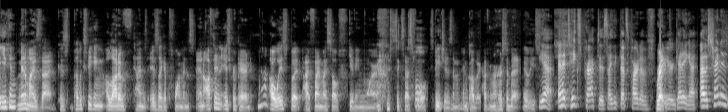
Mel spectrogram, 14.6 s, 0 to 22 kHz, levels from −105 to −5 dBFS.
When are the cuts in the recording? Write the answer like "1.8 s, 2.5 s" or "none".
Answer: none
